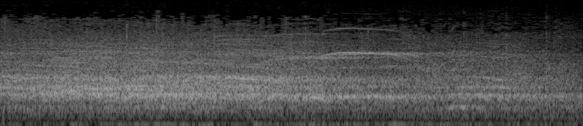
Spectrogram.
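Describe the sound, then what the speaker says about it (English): A judo arena crowd roars and calls out steadily, urging a fighter forward; a dense, sustained wash of many voices at moderate distance, slowly fading toward the end. "I think they're just baying for Tilovov to go forwards."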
